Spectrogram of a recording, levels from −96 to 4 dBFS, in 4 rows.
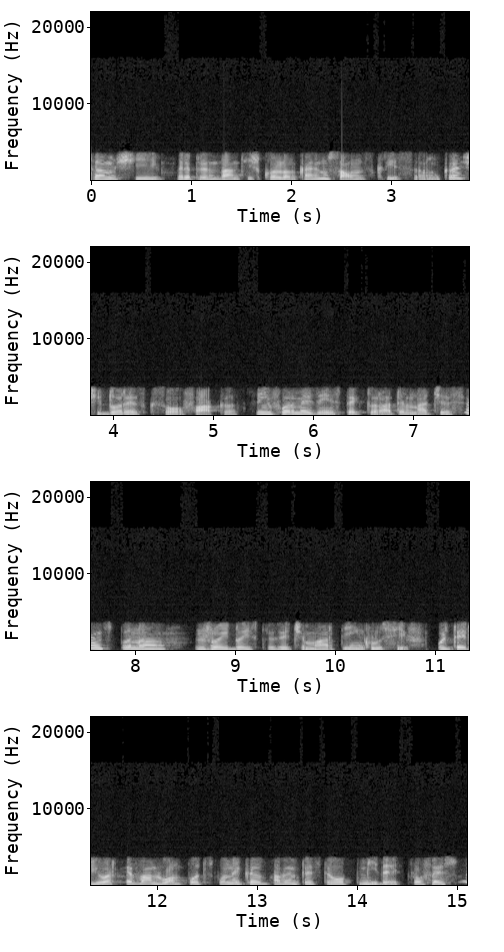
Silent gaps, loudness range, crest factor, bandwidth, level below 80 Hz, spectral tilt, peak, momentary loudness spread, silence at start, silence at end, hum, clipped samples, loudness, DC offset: none; 1 LU; 22 dB; 4 kHz; -76 dBFS; -8 dB/octave; 0 dBFS; 7 LU; 0 s; 0 s; none; under 0.1%; -22 LUFS; under 0.1%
